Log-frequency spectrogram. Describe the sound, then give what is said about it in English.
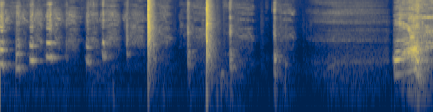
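Choked, sputtering coughs after a sip of Pepsi goes down the wrong pipe, two sharp bursts amid breathy laughter, ending in a rough noisy exhale, fairly loud. “And that's why I'm having this little coughing issue right now.”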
